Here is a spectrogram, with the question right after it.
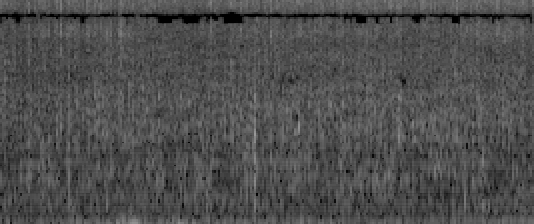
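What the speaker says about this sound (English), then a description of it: "So it's got a nice waterfall feature." Water from the waterfall feature of a shared outdoor pool pours in a steady, even rush, a constant splashing wash with no pauses and no voices over it.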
